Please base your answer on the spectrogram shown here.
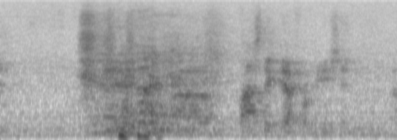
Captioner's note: everyone laughs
